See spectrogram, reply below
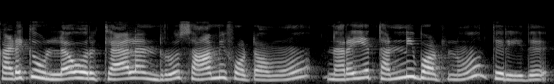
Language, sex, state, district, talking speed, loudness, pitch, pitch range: Tamil, female, Tamil Nadu, Nilgiris, 110 wpm, -15 LUFS, 260 Hz, 235-290 Hz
